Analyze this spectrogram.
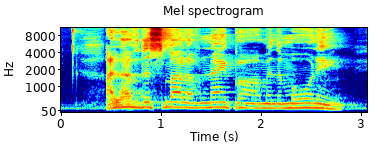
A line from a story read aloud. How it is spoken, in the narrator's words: he shouted in a thick Russian accent, he had already lost his mind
